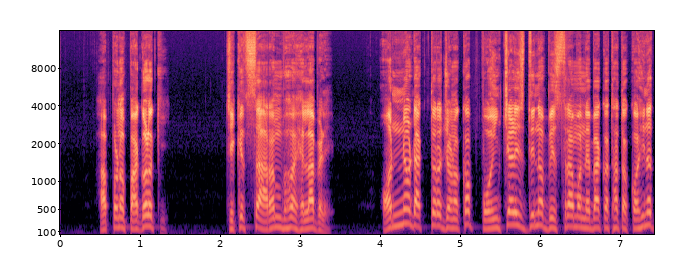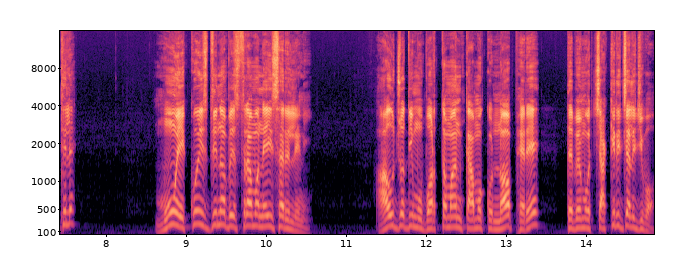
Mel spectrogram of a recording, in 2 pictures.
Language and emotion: Odia, angry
